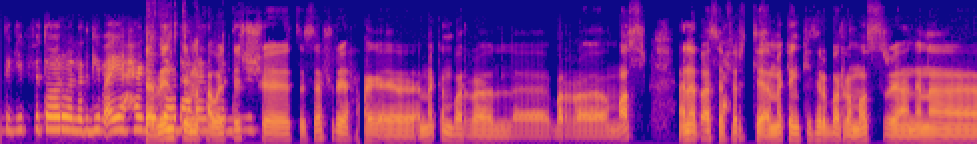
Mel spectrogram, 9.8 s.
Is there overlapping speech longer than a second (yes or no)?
yes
